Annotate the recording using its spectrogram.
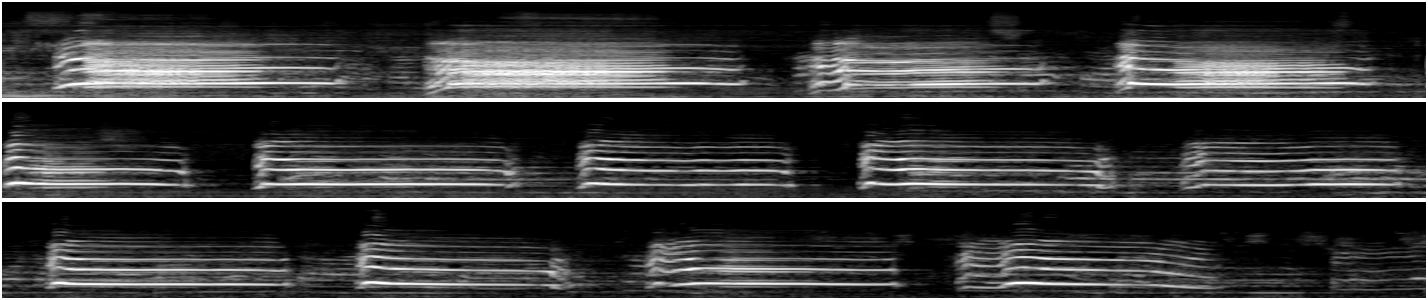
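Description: Dog howling, a run of about a dozen howls, each about a second long with short breaks between. The first few are louder and rougher, the later ones clean and steady in pitch, each dropping at the end.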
